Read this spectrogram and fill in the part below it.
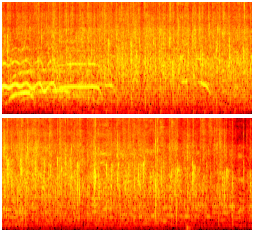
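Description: Conference audience at a microbiology anniversary event applauding the catering staff, dense sustained clapping and cheering filling the room for the full stretch, slowly thinning toward the end, with a voice briefly heard over it at the start.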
